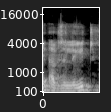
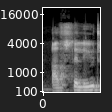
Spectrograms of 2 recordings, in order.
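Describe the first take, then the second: First: ऑब्सोलीट with a long 'ee' in the last syllable; corrected pronunciation. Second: ऑब्सोल्यूट with a 'yoo' glide in the last syllable; mispronounced obsolete. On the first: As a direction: say ऑब्सोलीट, ending like 'leet'. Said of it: "इसे हम ऑब्सोल्यूट नहीं पढ़ेंगे". (ऑब्सोलीट का सही उच्चारण, अंत में लंबी ई वाला 'लीट') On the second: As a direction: say ऑब्सोल्यूट, ending like 'lyoot'. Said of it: "ऑब्सोल्यूट नहीं पढ़ेंगे". (ऑब्सोल्यूट का गलत उच्चारण, अंत में 'ल्यूट') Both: Shown as a demonstration.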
